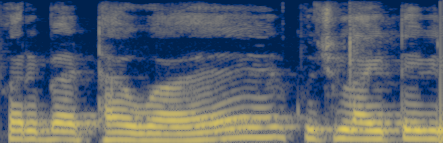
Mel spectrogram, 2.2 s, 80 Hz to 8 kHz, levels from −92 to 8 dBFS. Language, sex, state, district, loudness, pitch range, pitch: Hindi, male, Haryana, Jhajjar, -13 LUFS, 160-180 Hz, 170 Hz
